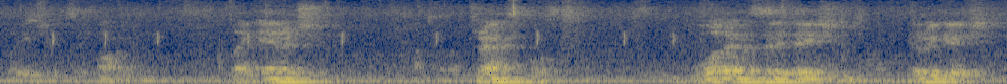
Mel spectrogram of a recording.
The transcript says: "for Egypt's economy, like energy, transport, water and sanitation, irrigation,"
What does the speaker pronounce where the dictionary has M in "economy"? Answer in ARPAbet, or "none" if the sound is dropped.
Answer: none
